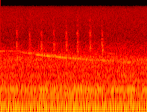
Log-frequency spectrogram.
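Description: Car engine idling at a standstill, a steady low rumble. Over it, a single thin high whine slowly falls in pitch, with faint rapid ticking in the first second or so.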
